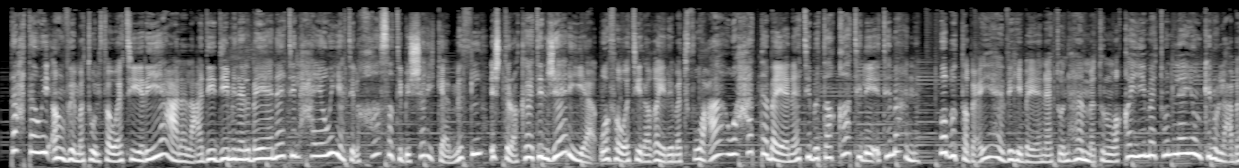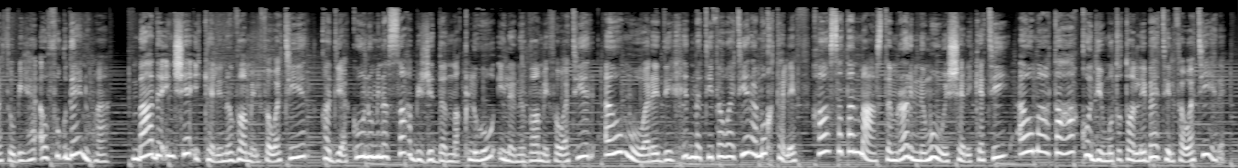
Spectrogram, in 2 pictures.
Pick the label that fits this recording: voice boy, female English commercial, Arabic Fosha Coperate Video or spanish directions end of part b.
Arabic Fosha Coperate Video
